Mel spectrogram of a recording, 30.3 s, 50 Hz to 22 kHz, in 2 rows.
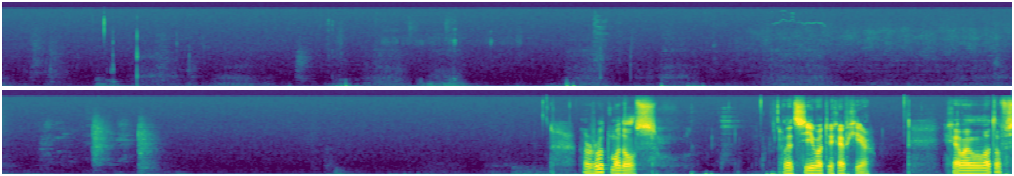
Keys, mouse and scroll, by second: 24.1 click, 25.7 ctrl+e, 27.3 ctrl+e.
